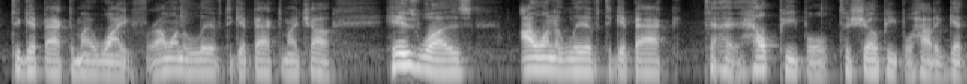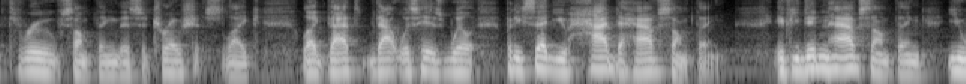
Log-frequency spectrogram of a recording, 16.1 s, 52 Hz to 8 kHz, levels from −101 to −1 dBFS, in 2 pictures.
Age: 30-49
